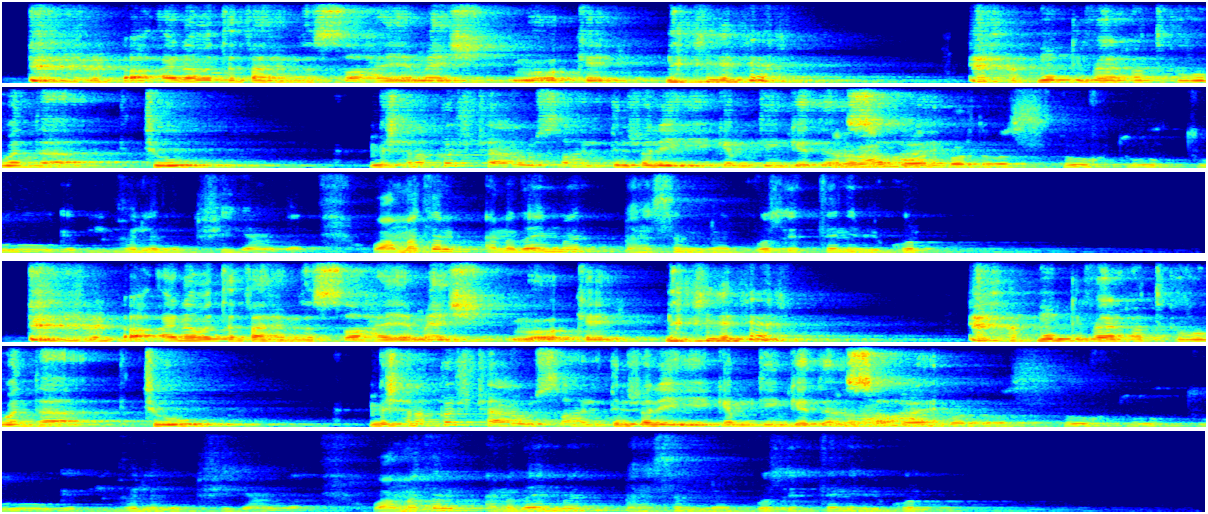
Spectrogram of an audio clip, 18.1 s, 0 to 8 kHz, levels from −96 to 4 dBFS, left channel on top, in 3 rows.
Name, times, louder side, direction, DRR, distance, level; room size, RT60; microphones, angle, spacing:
voice 1, 0.1-4.0 4.8-6.5 6.7-7.1 7.9-10.7, right 1 dB, 30° right, 6 dB, 0.6 m, -22 dB
voice 2, 10.2-16.6, left 4 dB, 70° left, 12 dB, 0.5 m, -29 dB
6.9 x 6.8 x 6.9 m, 1.4 s
head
